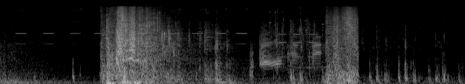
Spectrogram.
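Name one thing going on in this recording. Rifle shots crack loudly in a burst.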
